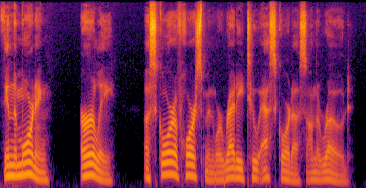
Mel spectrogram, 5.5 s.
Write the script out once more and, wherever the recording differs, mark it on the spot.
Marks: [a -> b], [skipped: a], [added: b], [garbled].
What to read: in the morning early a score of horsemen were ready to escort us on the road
in the morning early a score of horsemen were ready to escort us on the road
